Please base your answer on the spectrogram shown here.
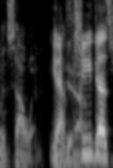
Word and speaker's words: Samhain: a lot of people will call it like samhain just because of that's how the way it's spelled and it's like the american pronunciation but she actually called it saowin yeah she does pronounce it correctly correctly and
